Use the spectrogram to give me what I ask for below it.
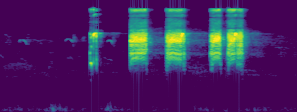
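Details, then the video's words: A black francolin (Kala Teetar) from Pakistan, called a speeder for its fast calling. It gives a brief sharp note, then four harsh buzzy bursts, the last two close together, with low rustling behind. "Speeder kala Teetar One Minute Eleven Voices Pakistani Fastest Kala Teetar Chakri Wala Teetar"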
